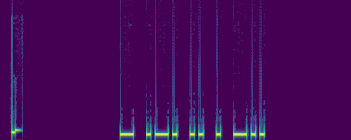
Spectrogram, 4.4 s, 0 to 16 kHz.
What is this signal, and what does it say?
Morse code, heard as a keyed tone, about 22 wpm, 700 Hz. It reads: TRIED
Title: ED Suffix - Top 100 Words with Base Words 22wpm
